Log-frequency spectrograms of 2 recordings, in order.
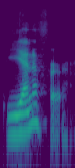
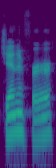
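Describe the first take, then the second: First: The name is said with Eastern European pronunciation. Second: The name is said with English pronunciation. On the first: "people from Eastern Europe who will call it Yennefer" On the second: "my name is Jennifer"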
